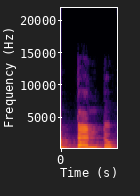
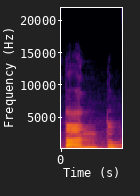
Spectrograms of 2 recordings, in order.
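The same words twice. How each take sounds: First: Tanto with an English flat a and aspirated t. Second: Tanto slow, with dental t and open a; Spanish tanto. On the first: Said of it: "English में पढ़ेंगे इसको tanto". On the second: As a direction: tanto said slowly in clean Spanish. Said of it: "in Spanish tanto". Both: Shown as a demonstration.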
